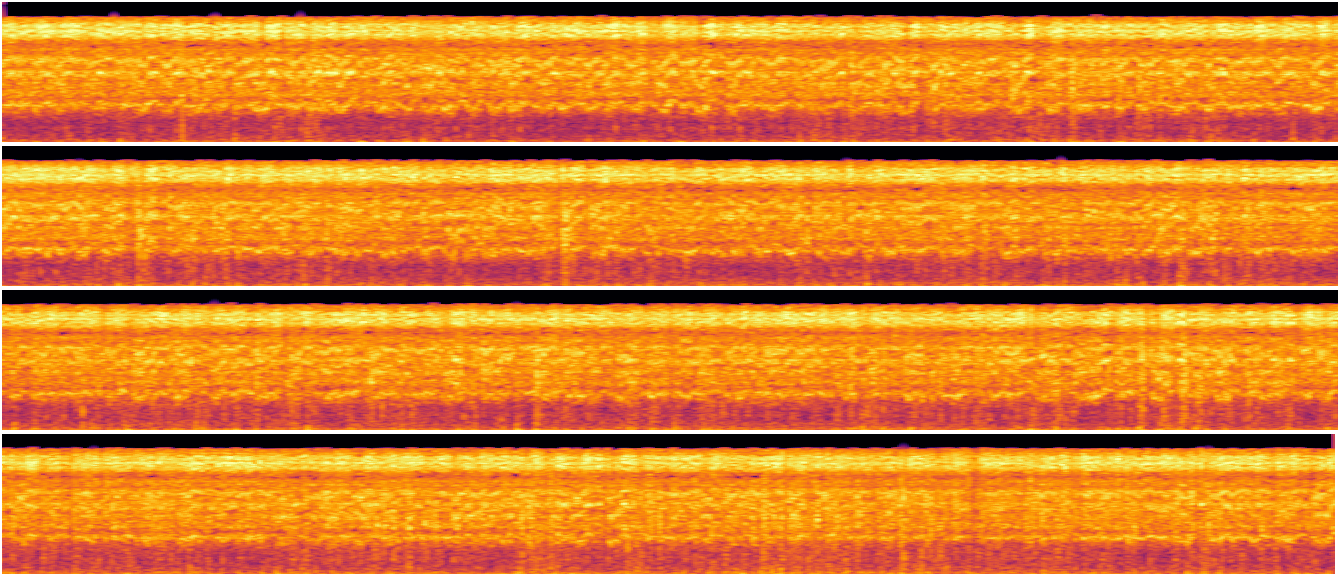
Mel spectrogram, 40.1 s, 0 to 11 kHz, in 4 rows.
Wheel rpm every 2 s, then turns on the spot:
240, 230, 230, 230, 230, 240, 220, 220, 220, 220, 230, 230, 230, 230, 230, 230, 220, 230, 230, 240.
none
